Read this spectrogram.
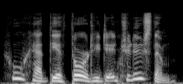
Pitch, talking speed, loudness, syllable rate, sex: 175 Hz, 230 wpm, -15 LUFS, 7.3 syllables/s, male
